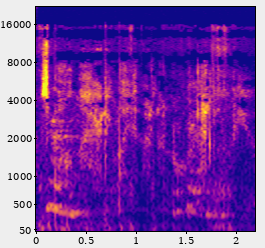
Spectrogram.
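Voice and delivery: hushed unvoiced whisper. Real, not acted. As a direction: whisper so the seeker can't hear. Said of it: "because I have to whisper".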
